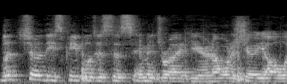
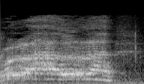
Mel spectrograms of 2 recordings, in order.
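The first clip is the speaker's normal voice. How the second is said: wordless beast-like roar, pitched up; imitated raging roar; 5 semitones higher than usual. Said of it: "screaming in my face".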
